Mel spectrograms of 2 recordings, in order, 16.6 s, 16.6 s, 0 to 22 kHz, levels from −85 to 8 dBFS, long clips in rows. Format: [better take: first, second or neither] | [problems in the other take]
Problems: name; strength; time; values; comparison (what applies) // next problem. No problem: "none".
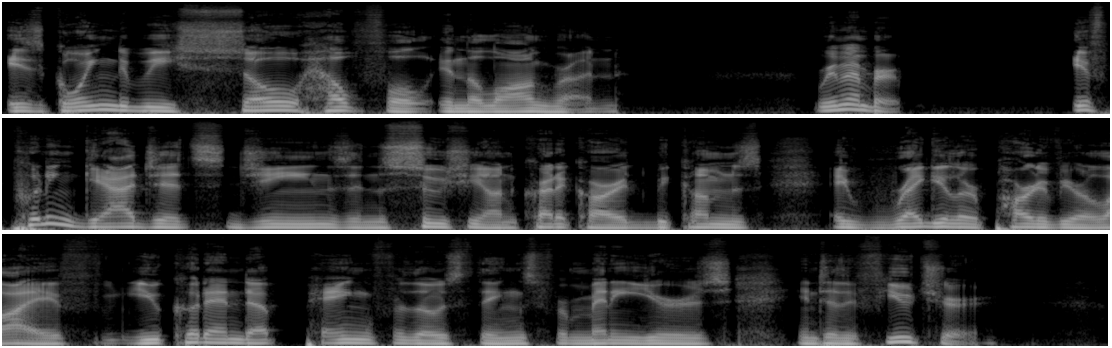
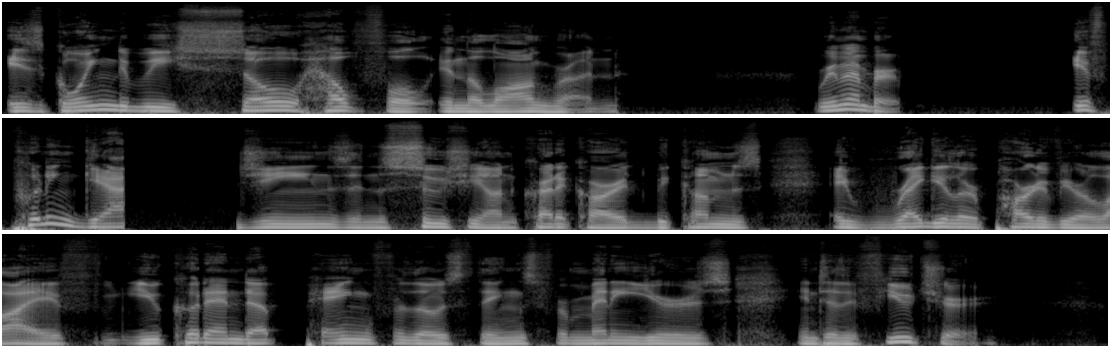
first | audio cutting out; at 6 s for 0.5 s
